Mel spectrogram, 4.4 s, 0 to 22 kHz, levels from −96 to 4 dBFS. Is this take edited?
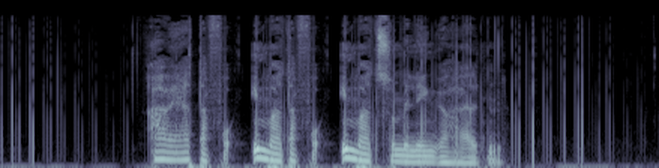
yes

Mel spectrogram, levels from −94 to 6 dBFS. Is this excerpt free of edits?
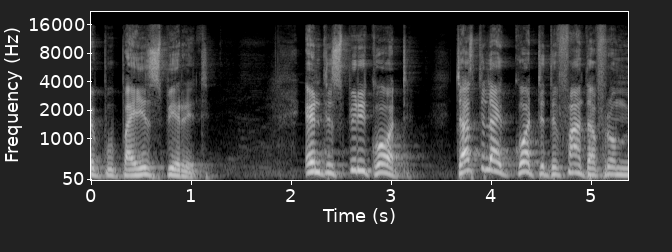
no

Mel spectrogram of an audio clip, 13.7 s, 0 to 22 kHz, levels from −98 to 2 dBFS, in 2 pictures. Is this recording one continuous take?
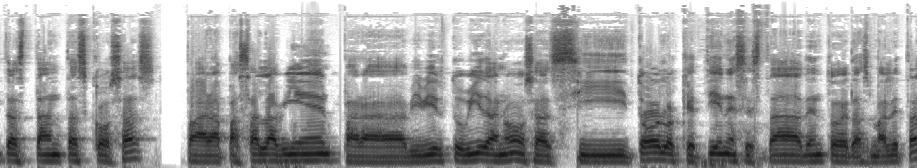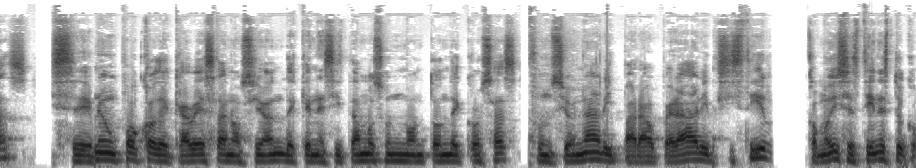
no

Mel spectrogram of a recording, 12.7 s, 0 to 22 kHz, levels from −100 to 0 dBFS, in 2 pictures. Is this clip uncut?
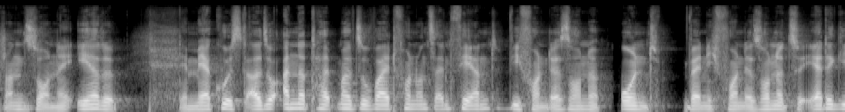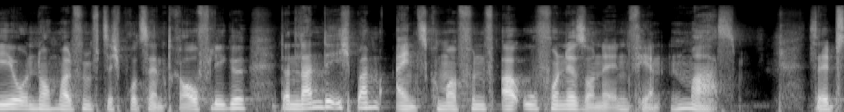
no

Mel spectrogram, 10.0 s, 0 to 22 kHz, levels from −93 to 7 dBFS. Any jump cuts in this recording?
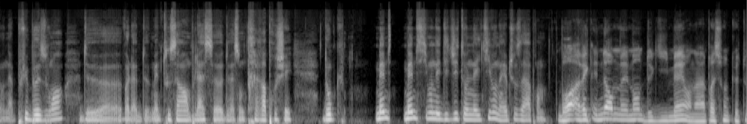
yes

